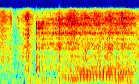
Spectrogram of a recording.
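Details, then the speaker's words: Soft, low rumbling snore with a steady buzzing note on the breath, over quiet room noise, from a sleeping female dog described as very tired; ordinary snoring. "Si vous entendez ronfler, c'est la boubou, hein, comme d'habitude. Elle est très fatiguée, cette chienne."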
